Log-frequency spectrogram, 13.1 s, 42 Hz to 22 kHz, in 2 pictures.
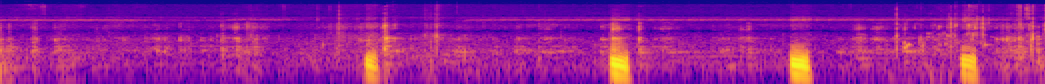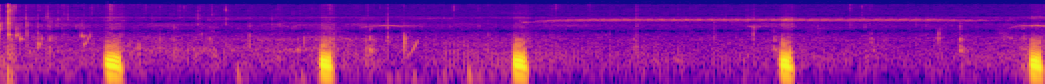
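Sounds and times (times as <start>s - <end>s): catfish grunting: 3.8s - 4.1s.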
